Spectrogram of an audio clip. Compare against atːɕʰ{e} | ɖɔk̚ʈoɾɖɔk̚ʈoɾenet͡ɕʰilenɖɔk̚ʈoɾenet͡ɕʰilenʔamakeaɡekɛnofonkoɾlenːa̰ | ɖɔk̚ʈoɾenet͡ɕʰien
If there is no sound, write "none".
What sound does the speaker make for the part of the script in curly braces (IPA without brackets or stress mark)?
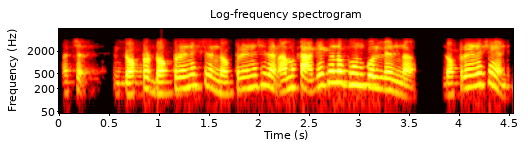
a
